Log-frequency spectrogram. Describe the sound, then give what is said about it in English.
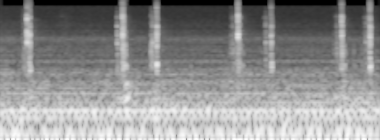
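Sharp clicks from a hand counter tallying pollen under a microscope in a lab, about seven crisp taps at an uneven pace over a low steady hum. “Each click tallies pollen from a specific plant.”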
